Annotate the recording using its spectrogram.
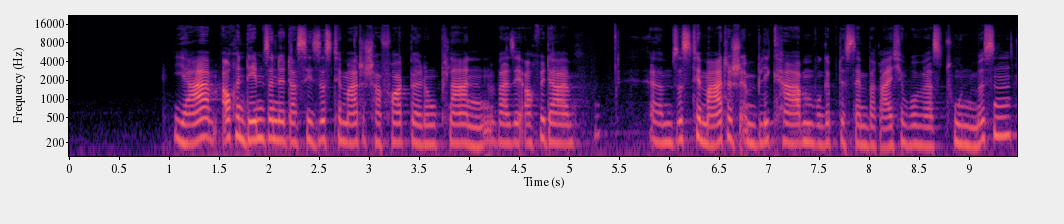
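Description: A woman speaks calmly and thoughtfully, close to a microphone.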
